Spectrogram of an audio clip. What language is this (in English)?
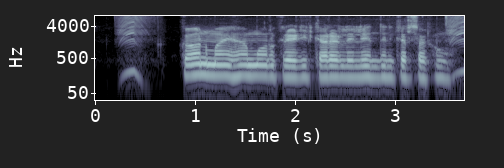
Chhattisgarhi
